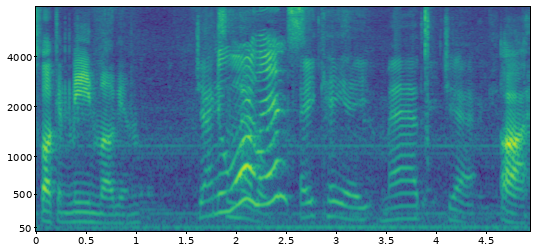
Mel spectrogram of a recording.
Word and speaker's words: Orleans: Have you memorized every street of your hometown of New Orleans?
